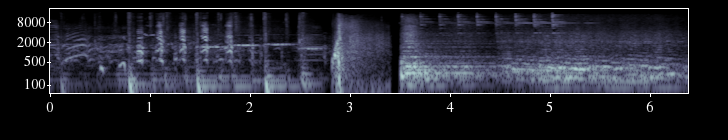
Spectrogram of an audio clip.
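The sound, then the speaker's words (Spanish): A belt or whip lashes several times in quick, sharp cracks, loud, with laughter and snickering around them before a dense, noisy burst takes over. “¡Sas culebra al piso y... ¡Tras! ¡Tras, tras!”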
